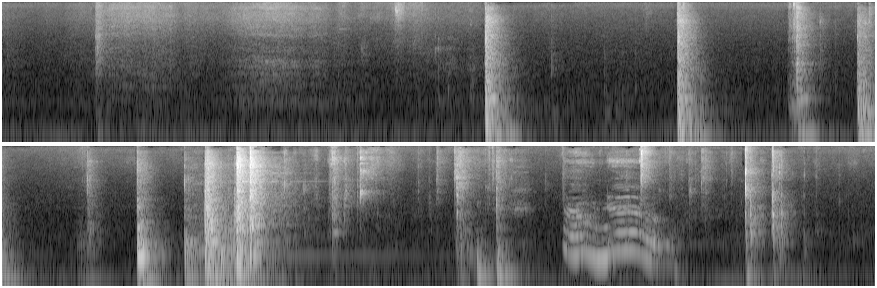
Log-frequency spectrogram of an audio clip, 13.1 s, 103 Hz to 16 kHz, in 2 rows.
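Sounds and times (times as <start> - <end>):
wooden knocks from cabinet doors: 3.6 - 4.0, 5.0 - 6.8, 7.6 - 8.6.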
